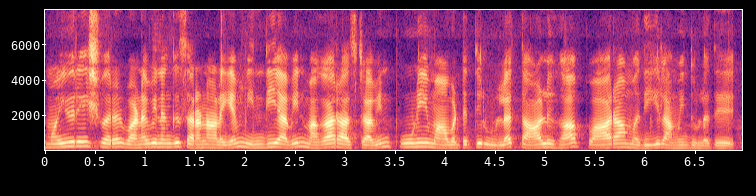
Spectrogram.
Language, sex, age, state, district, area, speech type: Tamil, female, 30-45, Tamil Nadu, Cuddalore, rural, read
